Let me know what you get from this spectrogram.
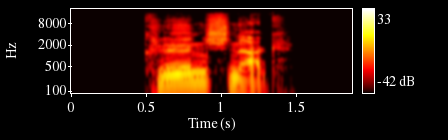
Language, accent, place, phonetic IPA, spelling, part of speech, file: German, Germany, Berlin, [ˈkløːnʃnak], Klönschnack, noun, De-Klönschnack.ogg
- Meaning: smalltalk, chat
